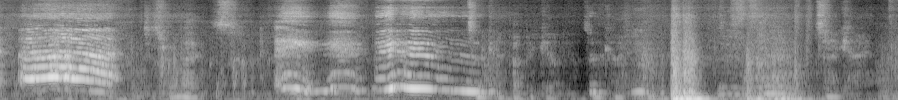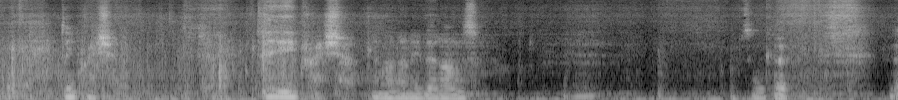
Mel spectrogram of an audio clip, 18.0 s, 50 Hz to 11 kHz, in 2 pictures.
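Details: Distressed crying from an adult woman with 22q11.2 deletion syndrome and autism during an autistic meltdown, with hand and facial dystonia and seizures, after Valium 5 mg and CBD/THC; temp 37.4. Wailing, tonal cries and whimpers while a carer softly soothes her.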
